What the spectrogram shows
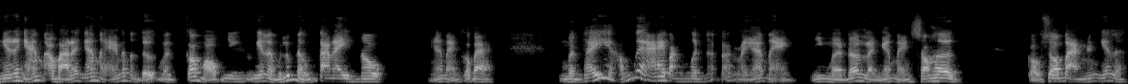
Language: Vietnamese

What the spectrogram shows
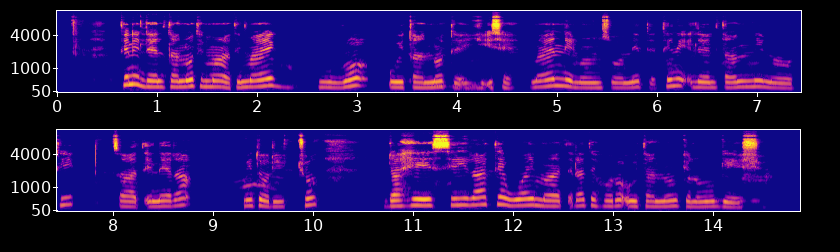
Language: Sidamo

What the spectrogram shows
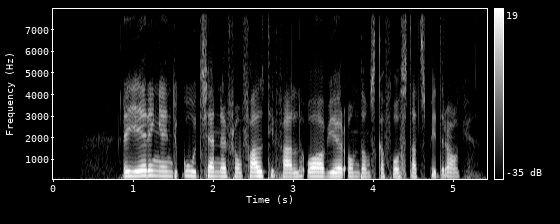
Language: Swedish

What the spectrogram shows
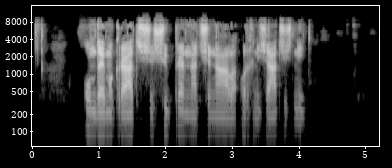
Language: Dutch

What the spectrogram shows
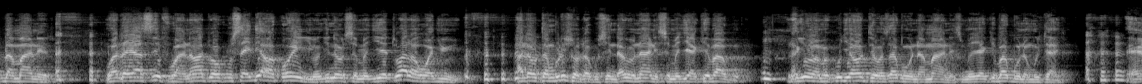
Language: Swahili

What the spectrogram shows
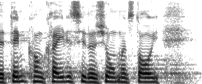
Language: Danish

